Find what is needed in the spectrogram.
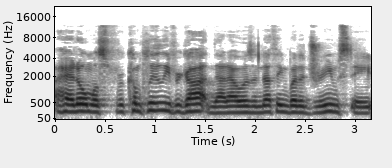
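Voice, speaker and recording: Against a quiet background, a woman talks at a very fast pace in a medium pitch. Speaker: amateur creepypasta writer and reader. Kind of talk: horror story reading. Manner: reading from text.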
